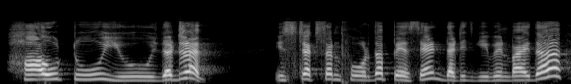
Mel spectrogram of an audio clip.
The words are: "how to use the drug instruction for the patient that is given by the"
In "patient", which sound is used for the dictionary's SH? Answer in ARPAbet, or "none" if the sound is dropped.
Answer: S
